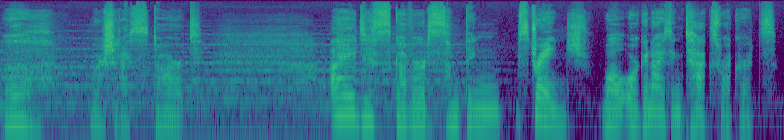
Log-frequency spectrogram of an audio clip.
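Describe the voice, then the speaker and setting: An earnest, weary young clerk. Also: female voice, low-pitched, expressive, slow pace, faint music behind. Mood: troubled. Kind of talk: video game voice acting.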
